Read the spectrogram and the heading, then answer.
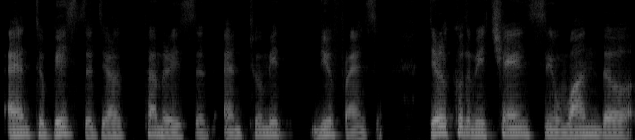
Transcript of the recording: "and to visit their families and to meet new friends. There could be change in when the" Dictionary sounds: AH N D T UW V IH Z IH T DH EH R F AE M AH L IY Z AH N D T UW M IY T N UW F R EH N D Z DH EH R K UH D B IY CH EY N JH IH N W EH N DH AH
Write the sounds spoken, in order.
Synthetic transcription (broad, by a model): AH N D T UW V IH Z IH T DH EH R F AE M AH L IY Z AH N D T UW M IY T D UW F R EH N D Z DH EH L K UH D B IY CH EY N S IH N W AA N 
